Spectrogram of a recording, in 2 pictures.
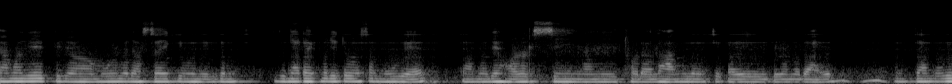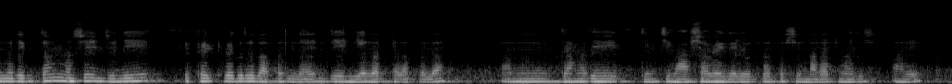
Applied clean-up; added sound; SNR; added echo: neural separator model SepFormer DNS4.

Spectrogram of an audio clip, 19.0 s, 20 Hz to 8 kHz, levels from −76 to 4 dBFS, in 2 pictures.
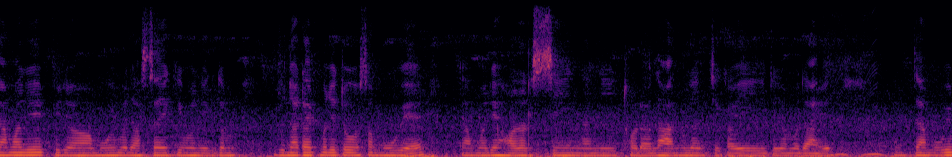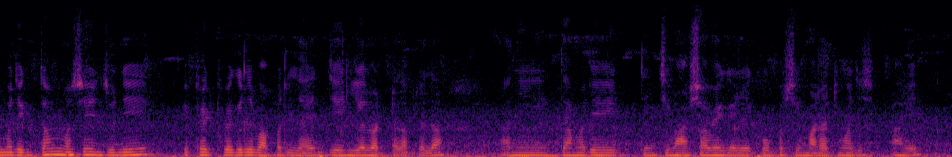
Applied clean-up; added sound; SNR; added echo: none; none; none; none.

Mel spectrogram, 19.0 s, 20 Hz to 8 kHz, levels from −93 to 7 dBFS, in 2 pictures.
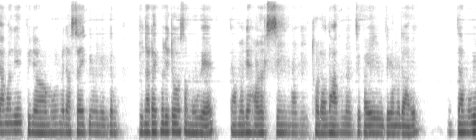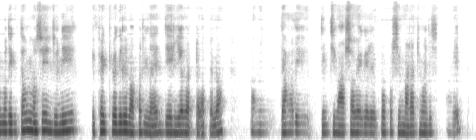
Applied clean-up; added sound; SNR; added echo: neural mask model DeepFilterNet 3.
